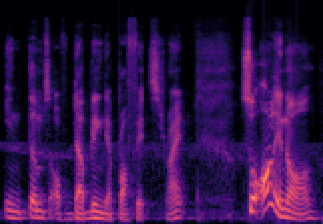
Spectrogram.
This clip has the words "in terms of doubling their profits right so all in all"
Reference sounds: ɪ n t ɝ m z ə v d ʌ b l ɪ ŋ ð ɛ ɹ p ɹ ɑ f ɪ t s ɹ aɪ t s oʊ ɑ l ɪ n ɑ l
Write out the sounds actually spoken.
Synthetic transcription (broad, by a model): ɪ n t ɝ m s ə f d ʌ b l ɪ ŋ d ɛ p ɹ ɑ f ɪ t s ɹ aɪ t s oʊ ɑ l ɪ n ɑ l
